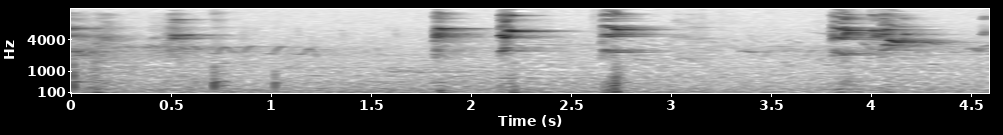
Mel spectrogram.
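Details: Pet lovebirds in blue colour varieties, opaline and parblue opaline, in Pakistan. A few isolated shrill squeaks and sharp high chirps are spaced by pauses of about a second, and the background is quiet.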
